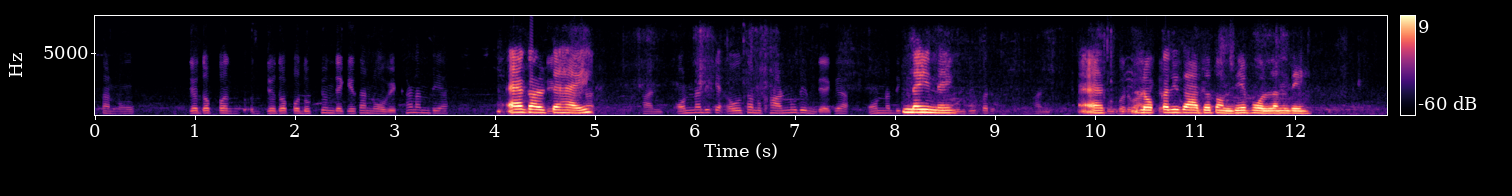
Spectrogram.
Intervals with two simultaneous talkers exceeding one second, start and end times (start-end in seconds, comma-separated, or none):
10.0-12.0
